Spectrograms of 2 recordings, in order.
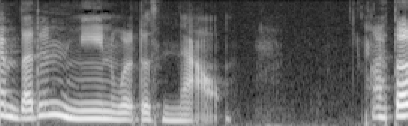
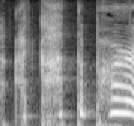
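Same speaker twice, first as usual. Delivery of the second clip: high, louder excited shriek; shrieking with joy; 9 semitones higher, 4 dB louder than usual. Retold or imitated. On hearing she got the part, a high joyful shriek. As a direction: squeal the news out. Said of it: "I shrieked".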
